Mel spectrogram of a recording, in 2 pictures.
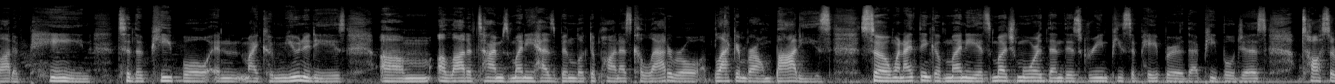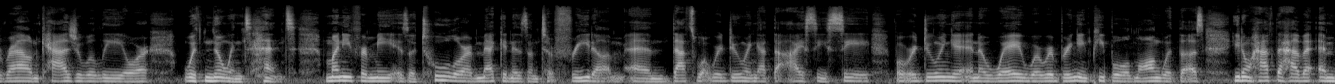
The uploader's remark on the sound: Season 2 of Rewriting The Playbook is coming to you live from CHROMA 22 in Philadelphia.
